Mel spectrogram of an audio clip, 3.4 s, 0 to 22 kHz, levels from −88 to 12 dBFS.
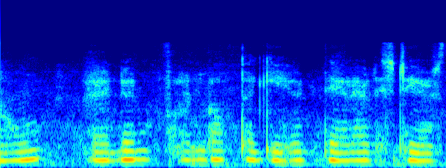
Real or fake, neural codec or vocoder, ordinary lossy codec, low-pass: fake; codec, 16 kHz, 4 kbps, X-Codec, WavLM features, trained on Multilingual LibriSpeech; none; none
